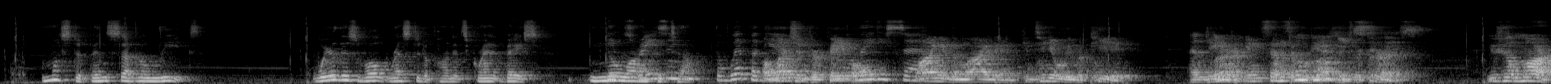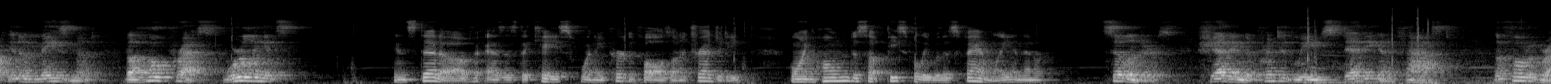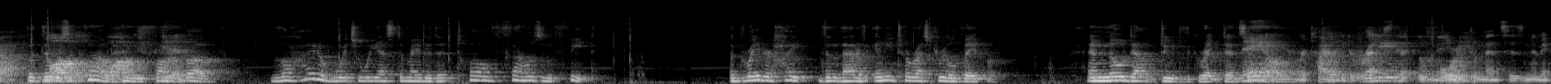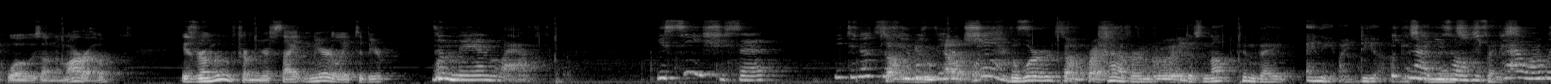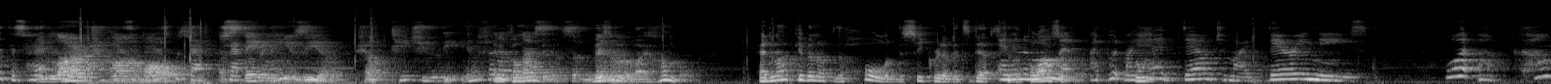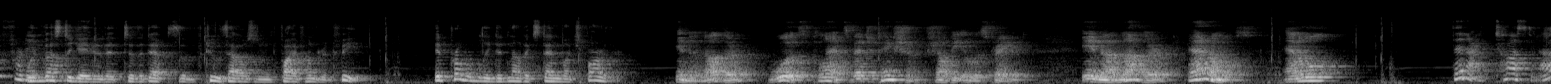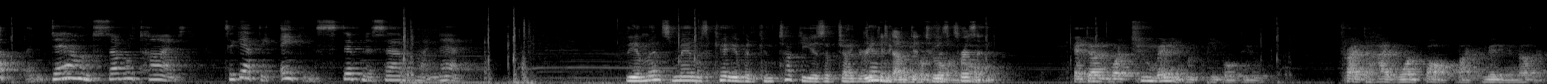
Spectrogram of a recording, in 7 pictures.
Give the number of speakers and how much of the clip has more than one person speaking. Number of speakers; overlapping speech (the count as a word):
five, about 20%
